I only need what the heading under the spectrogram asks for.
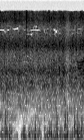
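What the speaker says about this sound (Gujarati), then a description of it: "જોરદાર પાણી છે" Strong floodwater from torrential rain rushes through a river, a loud, unbroken broadband roar with churning low-end surges throughout the short span.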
